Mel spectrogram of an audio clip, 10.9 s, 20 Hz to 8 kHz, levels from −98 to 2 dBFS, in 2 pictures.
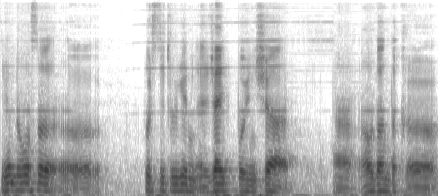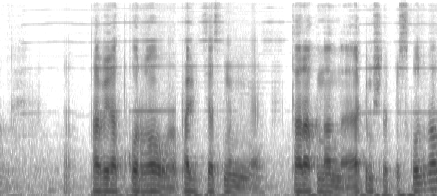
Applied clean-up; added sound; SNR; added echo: neural separator model SepFormer DNS4.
